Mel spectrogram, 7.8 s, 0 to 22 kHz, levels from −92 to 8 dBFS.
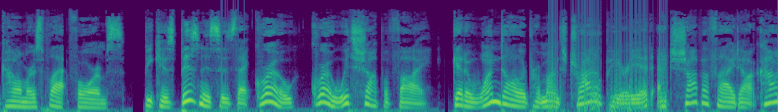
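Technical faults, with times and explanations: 2.22–2.48 s and 5.49–6.71 s, processor overload crackle: the processor repeatedly missed its buffer deadlines, leaving many brief silent gaps with hard edges, heard as gritty crackle over the speech. It lasts about a quarter second before "grow grow with", then over a second later on. The gaps point to buffers of a few milliseconds. On the waveform these appear as rapid short dropouts with abrupt edges, and on the spectrogram as clustered thin vertical broadband streaks.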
